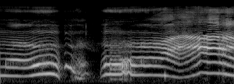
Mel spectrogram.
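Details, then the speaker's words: One-month-old baby boy crying while dressed in yellow flowery clothes; loud, clear infant cry in two long bursts with a brief catch between, ordinary crying. "why you crying because I let you wear the yellow and have flowery oh you don't like you want to"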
